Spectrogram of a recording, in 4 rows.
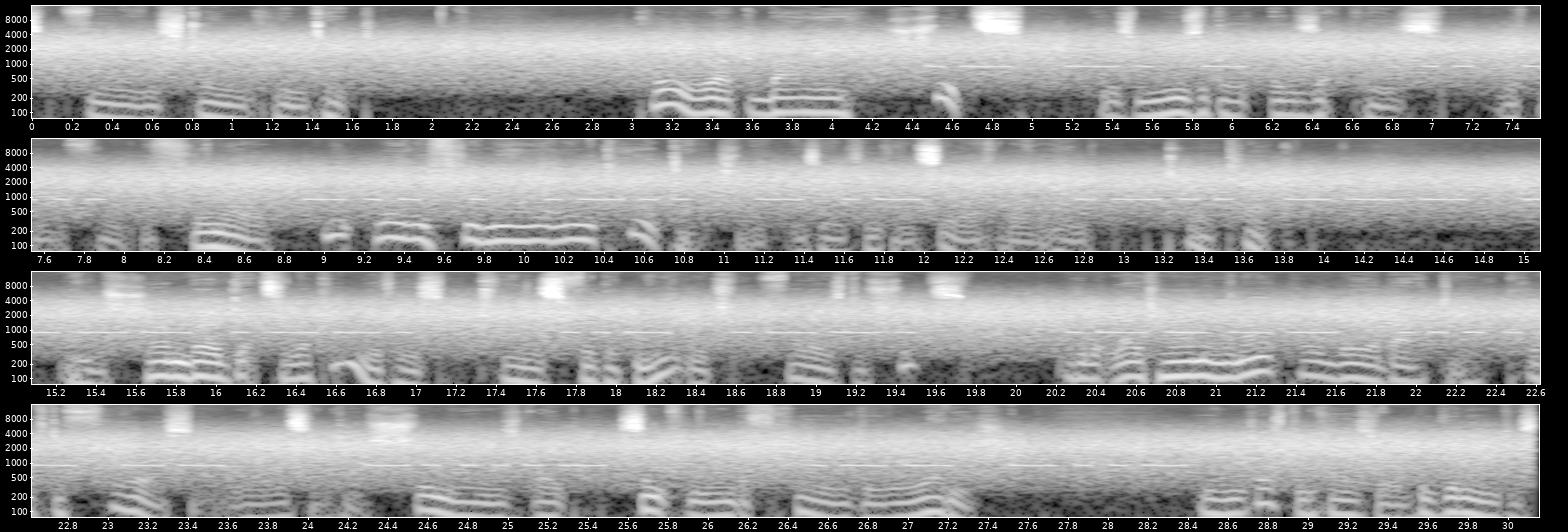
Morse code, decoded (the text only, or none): ANT IS DELTA LOOP UP 14M - WX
